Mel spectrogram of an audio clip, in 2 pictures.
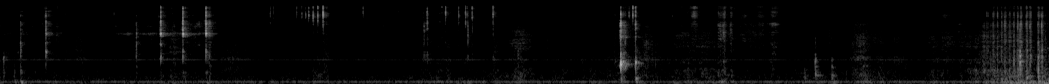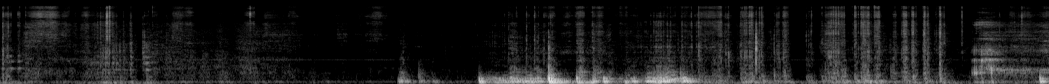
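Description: Handling sounds of plumbing PVC pipe: scattered light clicks and taps from a solvent can and its dauber, then from about ten seconds in, scraping and rubbing as PVC pipe and fittings are handled and pushed together, loudest a little past the middle.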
